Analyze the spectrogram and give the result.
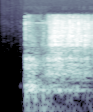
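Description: A toilet flushes with a sudden loud rush of water that starts abruptly after a brief silence and keeps roaring steadily, with no voices.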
